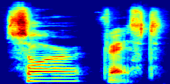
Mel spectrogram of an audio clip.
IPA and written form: ˈsɜːr-vɪst (Serviced)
